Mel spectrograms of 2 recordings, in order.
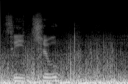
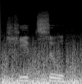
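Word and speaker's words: Shih Tzu: Sichu ano? Sichu yan nahubulin ako sa pagpronounce ng pangalan nung aso. Shitsu yon. Shitsu.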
